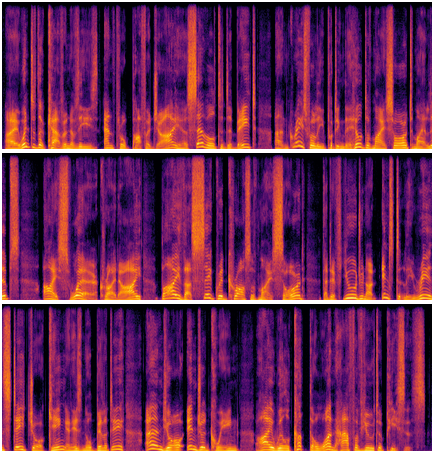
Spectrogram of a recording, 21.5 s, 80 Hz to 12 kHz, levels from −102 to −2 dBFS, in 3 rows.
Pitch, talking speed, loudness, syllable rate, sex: 170 Hz, 160 wpm, -19 LUFS, 4.5 syllables/s, male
